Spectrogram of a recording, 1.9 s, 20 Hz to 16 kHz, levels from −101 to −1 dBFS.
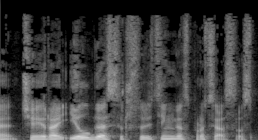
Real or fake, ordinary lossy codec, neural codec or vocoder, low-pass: real; MP3, 64 kbps; none; 14.4 kHz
